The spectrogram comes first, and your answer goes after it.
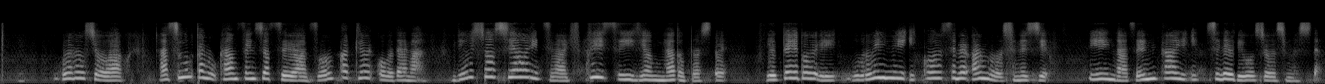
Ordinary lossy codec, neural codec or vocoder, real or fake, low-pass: none; codec, 16 kHz, 0.5 kbps, FreqCodec, smaller model; fake; 7.2 kHz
